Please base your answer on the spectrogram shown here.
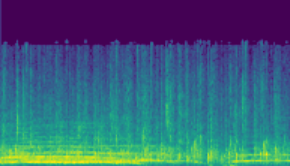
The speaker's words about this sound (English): Guys, keep it going for Ivan Decker.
